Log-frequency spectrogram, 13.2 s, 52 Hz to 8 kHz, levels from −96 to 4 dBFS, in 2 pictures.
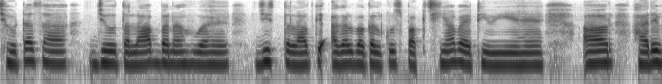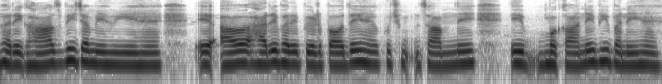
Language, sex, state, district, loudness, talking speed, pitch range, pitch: Angika, female, Bihar, Madhepura, -16 LUFS, 155 wpm, 170-185 Hz, 180 Hz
